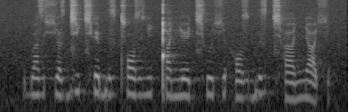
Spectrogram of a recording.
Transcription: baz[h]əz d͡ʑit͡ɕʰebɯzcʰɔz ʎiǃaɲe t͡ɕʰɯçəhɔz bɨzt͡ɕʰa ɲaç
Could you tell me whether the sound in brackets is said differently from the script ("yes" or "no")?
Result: yes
